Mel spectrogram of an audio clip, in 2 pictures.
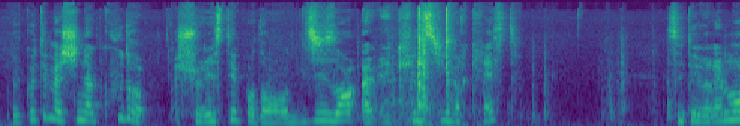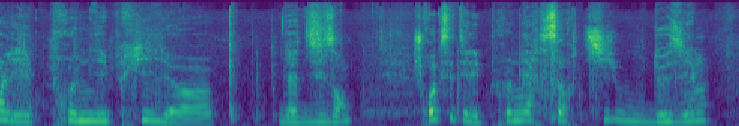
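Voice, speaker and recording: A woman speaks in a northern French accent with ordinary pitch variation and long, frequent pauses. Noticeable background noise can be heard. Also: fairly slow pace. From northern France. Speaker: patchwork maker and small business owner. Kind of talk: sewing machine review.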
